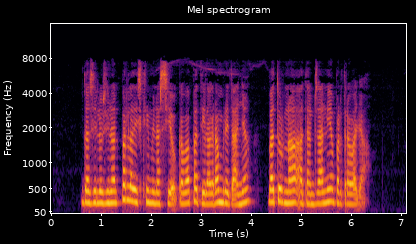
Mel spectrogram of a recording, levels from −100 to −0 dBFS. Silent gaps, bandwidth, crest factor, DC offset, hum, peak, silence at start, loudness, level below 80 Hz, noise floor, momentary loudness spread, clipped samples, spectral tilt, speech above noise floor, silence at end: none; 7.8 kHz; 14 dB; under 0.1%; none; -2 dBFS; 0.6 s; -18 LUFS; -62 dBFS; -78 dBFS; 7 LU; under 0.1%; -6 dB/octave; 62 dB; 0.8 s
